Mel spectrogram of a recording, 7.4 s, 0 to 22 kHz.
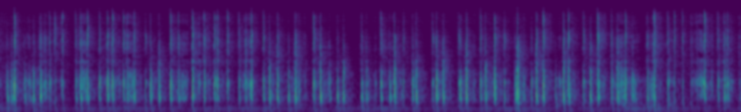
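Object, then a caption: Small hollow plastic dental floss case. Long painted nails tap rapidly on a small, hollow white plastic dental floss dispenser. The result is a quick, steady run of dozens of short, dry, clicky taps centered around 1 kHz, each one cutting off instantly with no ring.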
